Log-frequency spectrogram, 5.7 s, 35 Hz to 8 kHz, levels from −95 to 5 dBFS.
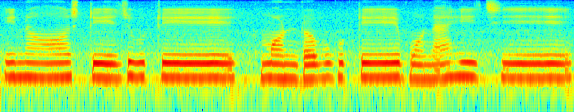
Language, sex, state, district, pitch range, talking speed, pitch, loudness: Odia, male, Odisha, Sambalpur, 185-195 Hz, 75 wpm, 190 Hz, -13 LUFS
